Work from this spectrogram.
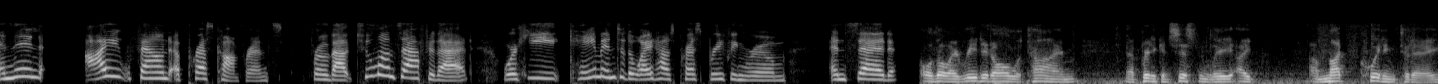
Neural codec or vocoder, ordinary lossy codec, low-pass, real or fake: codec, 44.1 kHz, 7.8 kbps, DAC; Opus, 16 kbps; 7.2 kHz; fake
